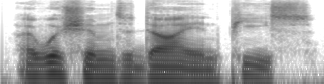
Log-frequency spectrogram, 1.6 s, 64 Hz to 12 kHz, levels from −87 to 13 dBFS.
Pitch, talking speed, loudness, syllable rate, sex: 95 Hz, 260 wpm, -17 LUFS, 5.6 syllables/s, male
